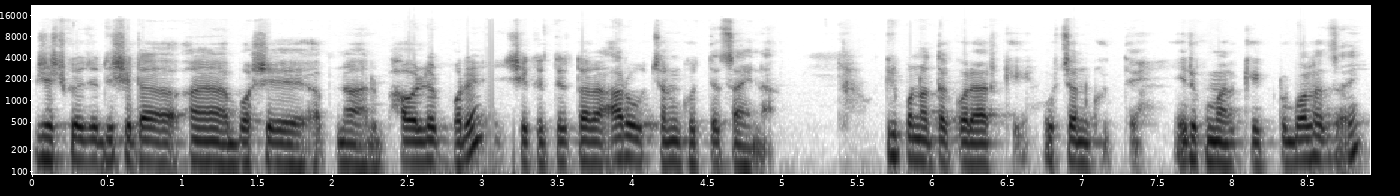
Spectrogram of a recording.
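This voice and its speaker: A man teaching a pronunciation lesson, spelling out letters and repeating each example word slowly. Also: medium pitch, flat delivery, mellow. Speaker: language teacher. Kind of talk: slow explanatory lesson.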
